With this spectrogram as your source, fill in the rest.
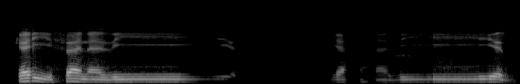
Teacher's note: Ra-nya adalah takrir muraqqaqah atau takrir tarqiq ya. Dia bergetar dengan bergetar yang tipis ya. Bergetar dengan getaran yang tipis.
